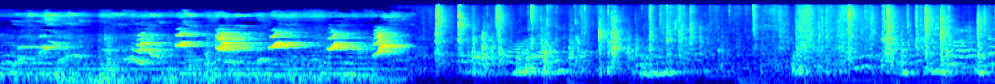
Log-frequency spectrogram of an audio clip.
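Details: Seven-week-old Bernese Mountain Dog puppies from a litter of nine, vaccinated and playing indoors in a living room. Harmonic yelping whimpers repeat about every half second for five seconds, then clattering noises and a person speaking Italian.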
